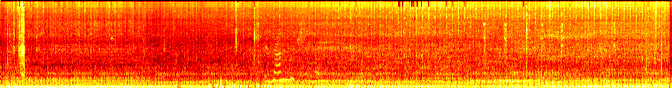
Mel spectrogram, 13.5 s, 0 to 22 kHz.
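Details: 1975 Vauxhall Viva HC, last on the road in 1991, first start after a rebuild with the carburettors worked on. Steady, low, even rumble at a smooth fast idle while warming up, no knocks or misses.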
